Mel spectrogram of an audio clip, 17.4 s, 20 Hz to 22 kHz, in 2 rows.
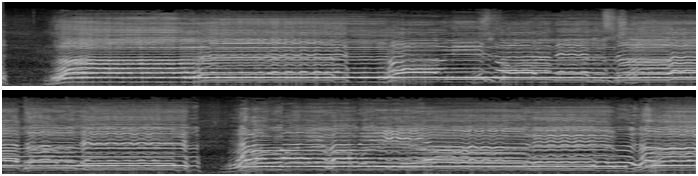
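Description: A men's group singing a Georgian polyphonic folk song a cappella: a steady held drone under ornamented, wavering upper voices. The singing starts about half a second in, stops briefly about 11 seconds in, and picks up again.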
